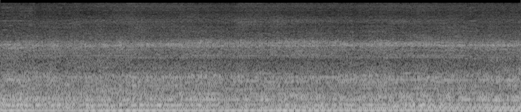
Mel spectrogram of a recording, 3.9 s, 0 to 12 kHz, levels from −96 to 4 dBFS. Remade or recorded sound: remade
